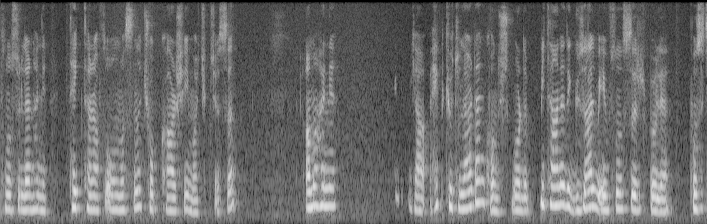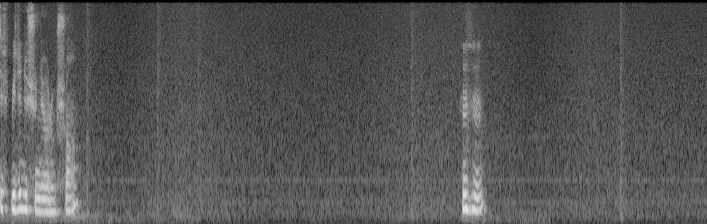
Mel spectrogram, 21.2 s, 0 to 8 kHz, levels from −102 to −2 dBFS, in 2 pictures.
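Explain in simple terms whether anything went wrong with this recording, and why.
Nothing went wrong here: the speech simply sounds like it came through a call's microphone processing, which trims away the very deepest bass and anything above 8 kHz, and that's just how calls normally sound.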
